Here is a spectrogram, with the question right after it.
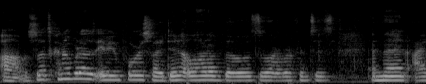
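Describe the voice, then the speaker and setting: Talking at a fairly quick pace, a woman speaks at medium pitch. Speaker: artist vlogger. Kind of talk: casual vlog narration. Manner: fast.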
